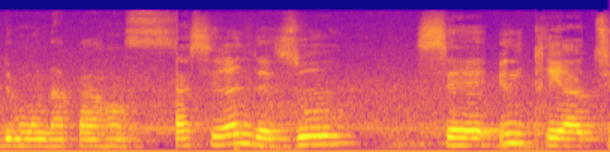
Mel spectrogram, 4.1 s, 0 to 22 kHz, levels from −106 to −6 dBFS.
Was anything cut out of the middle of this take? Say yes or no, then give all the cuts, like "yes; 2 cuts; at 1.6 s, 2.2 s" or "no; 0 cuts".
yes; 1 cut; at 1.2 s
